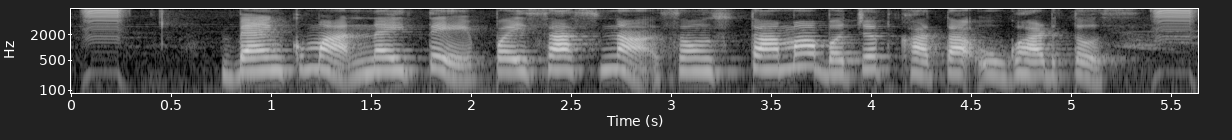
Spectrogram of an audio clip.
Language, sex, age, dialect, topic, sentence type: Marathi, female, 41-45, Northern Konkan, banking, statement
